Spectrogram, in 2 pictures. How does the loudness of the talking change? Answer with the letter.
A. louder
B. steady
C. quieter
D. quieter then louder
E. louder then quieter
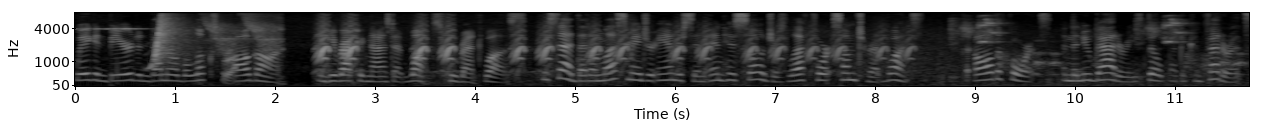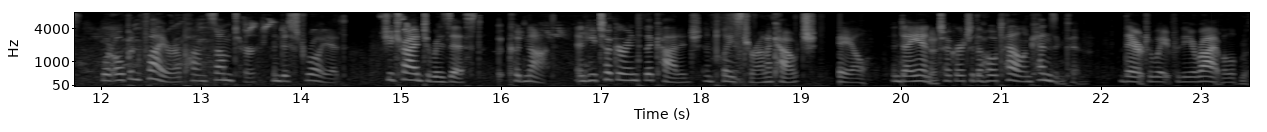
B.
